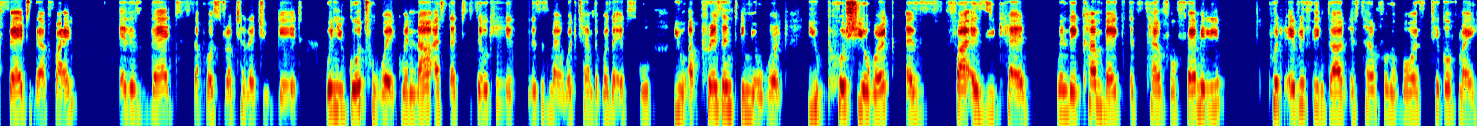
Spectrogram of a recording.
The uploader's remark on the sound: The series is webcast via Zoom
